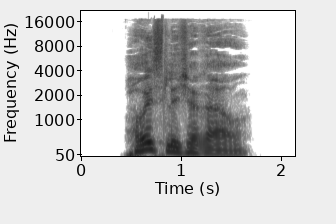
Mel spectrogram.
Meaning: inflection of häuslich: 1. strong/mixed nominative masculine singular comparative degree 2. strong genitive/dative feminine singular comparative degree 3. strong genitive plural comparative degree
- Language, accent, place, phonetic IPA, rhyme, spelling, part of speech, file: German, Germany, Berlin, [ˈhɔɪ̯slɪçəʁɐ], -ɔɪ̯slɪçəʁɐ, häuslicherer, adjective, De-häuslicherer.ogg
